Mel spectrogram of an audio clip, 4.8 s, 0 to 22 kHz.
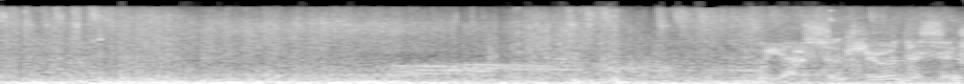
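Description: Artillery bombardment in Warhammer 40K: Inquisitor - Martyr, a dense, continuous rumble of explosions and booming impacts, loud and low, with crackling bursts toward the end and no talking over it.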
